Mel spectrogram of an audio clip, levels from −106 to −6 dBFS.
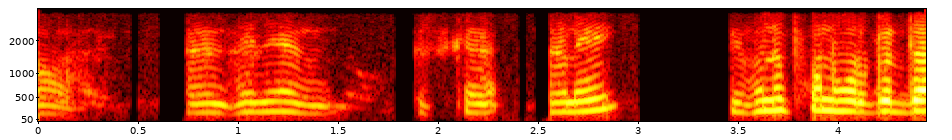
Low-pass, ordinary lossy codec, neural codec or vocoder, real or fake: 3.6 kHz; none; none; real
